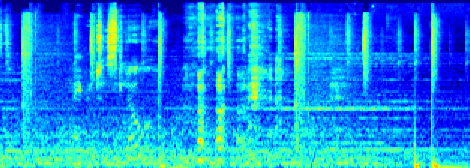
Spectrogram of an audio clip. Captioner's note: laughing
